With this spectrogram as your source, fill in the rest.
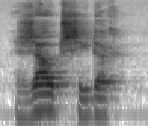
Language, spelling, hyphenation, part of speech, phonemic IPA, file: Dutch, zoutzieder, zout‧zie‧der, noun, /ˈzɑu̯tˌsi.dər/, Nl-zoutzieder.ogg
- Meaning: one who refines salt by boiling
